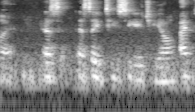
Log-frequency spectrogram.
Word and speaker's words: Satchel: Just spell it. S-A-T-C-H-E-L.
